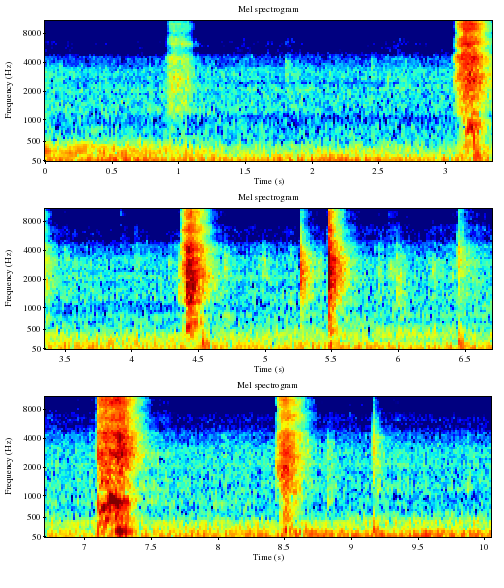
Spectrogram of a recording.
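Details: Taro, a Mameshiba dog, sneezing repeatedly indoors: short, breathy bursts of sneezing, some loud and some soft, spaced a second or two apart in a quiet room.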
